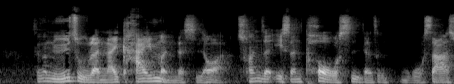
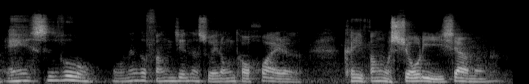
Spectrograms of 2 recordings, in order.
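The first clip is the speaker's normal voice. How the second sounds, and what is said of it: Cutesy, babyish sweet voice. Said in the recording (Chinese): “用很奶的声音说”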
